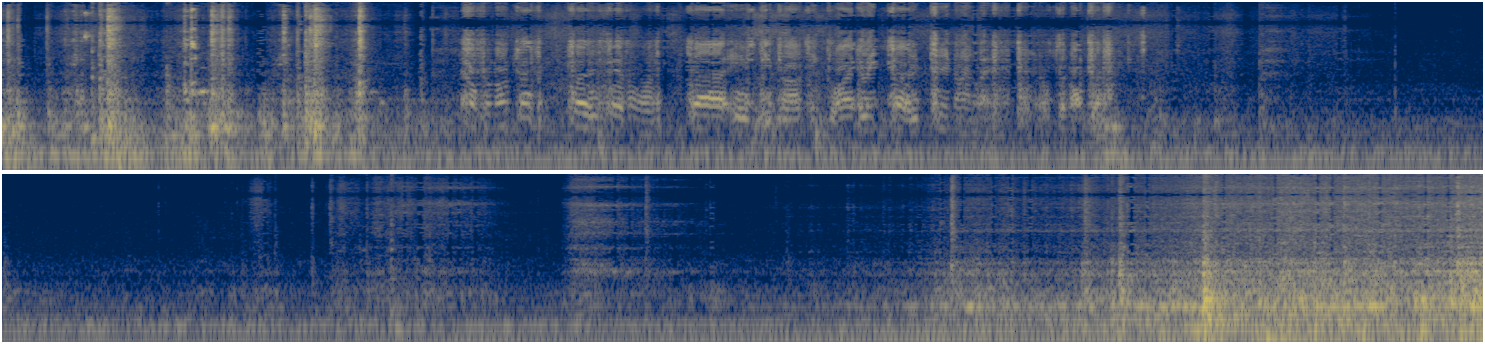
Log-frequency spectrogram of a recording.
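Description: Wind rushing over an open glider cockpit with a low steady drone beneath it, as the glider rolls across the ground for takeoff; the rush grows louder over the last few seconds as it picks up speed.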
